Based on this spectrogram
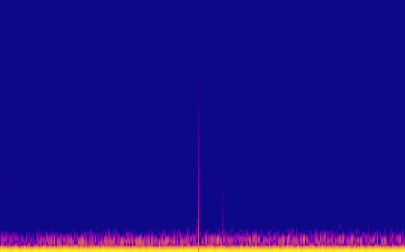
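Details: A loud constant low hum with steady electronic tones and one brief click, and no animal voice.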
